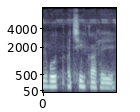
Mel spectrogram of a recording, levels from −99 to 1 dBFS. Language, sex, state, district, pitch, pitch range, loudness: Hindi, male, Karnataka, Bangalore, 140 Hz, 130-150 Hz, -15 LUFS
